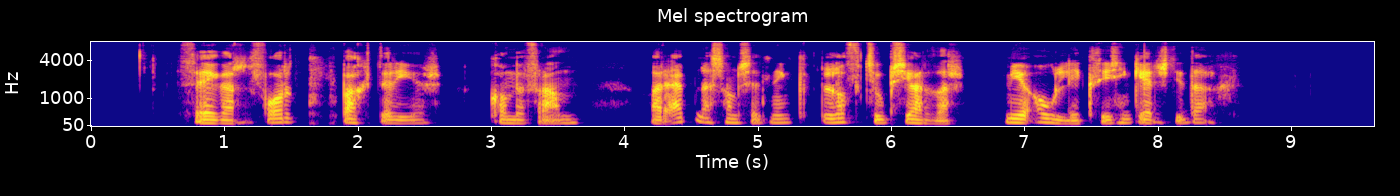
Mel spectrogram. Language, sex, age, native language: Icelandic, male, 18-19, Icelandic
